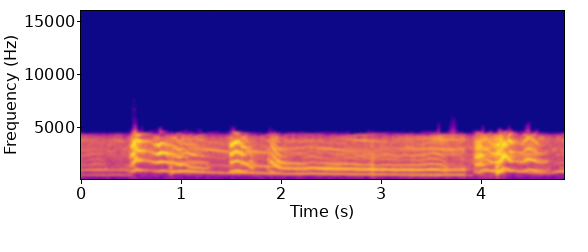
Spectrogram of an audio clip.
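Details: A six-month-old medium Australian Shepherd puppy learning to howl gives a thin, wavering howl broken by short rising yelps.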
